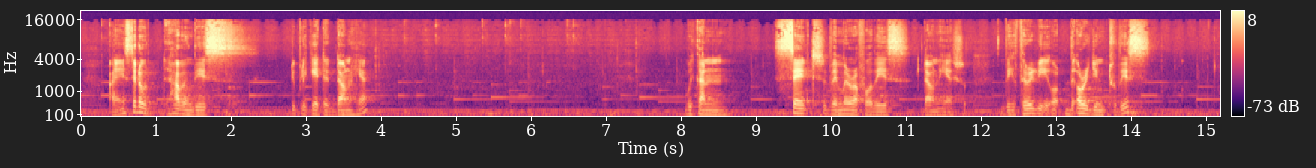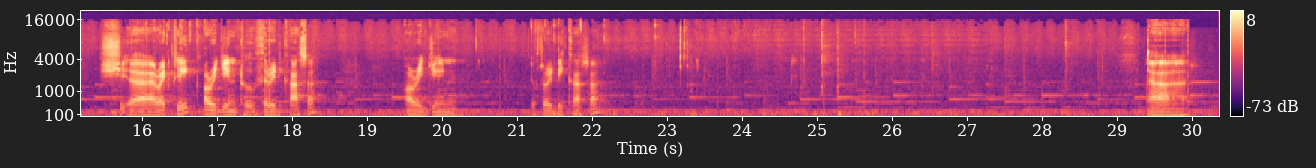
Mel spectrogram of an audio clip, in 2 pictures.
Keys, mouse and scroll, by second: 0.2 click, 1.3 Tab, 1.9 z, 2.6-3.1 scroll down 2, 4.0 c, 5.8 right click, 6.0 x, 7.1 Tab, 15.9-21.6 right drag.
